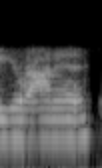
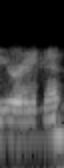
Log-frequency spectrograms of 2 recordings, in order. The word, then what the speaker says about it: Uranus: Like some people say Uranus, some people say Uranus, so I'm just convinced like both ways are right.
